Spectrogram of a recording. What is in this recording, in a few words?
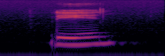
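"lin", second tone, chinese pinyin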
